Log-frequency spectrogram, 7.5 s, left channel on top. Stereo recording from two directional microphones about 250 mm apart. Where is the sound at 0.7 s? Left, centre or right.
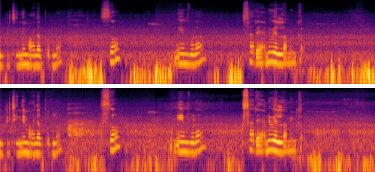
Centre.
